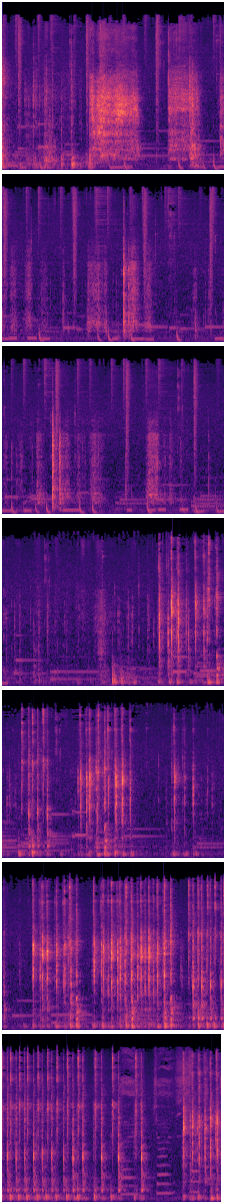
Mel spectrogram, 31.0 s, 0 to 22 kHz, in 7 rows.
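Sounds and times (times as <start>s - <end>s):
soft background music: 0.0s - 31.0s
mechanical keyboard typing: 15.9s - 20.4s, 21.1s - 29.6s, 30.2s - 31.0s.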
